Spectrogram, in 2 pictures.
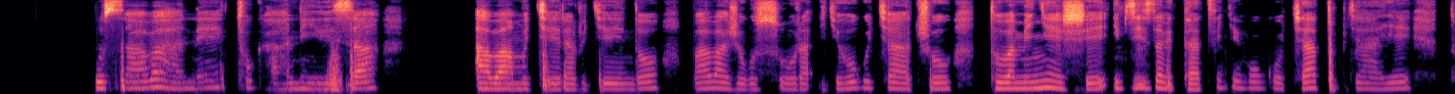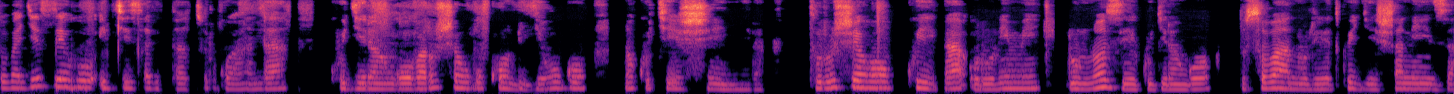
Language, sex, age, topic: Kinyarwanda, female, 36-49, finance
